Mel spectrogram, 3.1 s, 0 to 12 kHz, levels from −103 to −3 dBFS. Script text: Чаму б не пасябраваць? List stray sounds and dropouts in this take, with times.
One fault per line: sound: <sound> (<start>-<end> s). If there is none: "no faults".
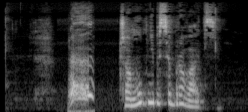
sound: bark (0.8-1.2 s)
